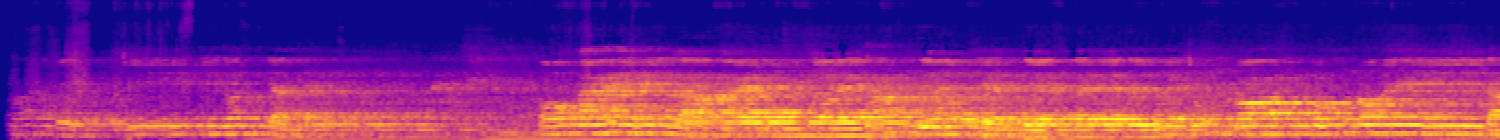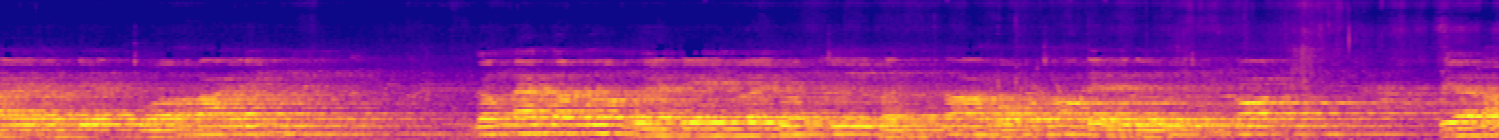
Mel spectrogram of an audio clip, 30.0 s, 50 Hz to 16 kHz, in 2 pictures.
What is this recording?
Soundscapes > Other
Buddist Temple - Bai Dinh Pagoda, Vietnam
Recording of a buddist monk singing in Bai Dinh Temple, Vietnam. 7/1/25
